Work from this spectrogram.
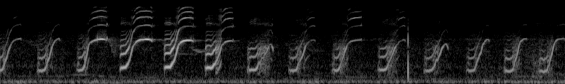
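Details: Guinea pig, a happy furry pet, calling in loud rising whistle-like squeals, about two or three each second, several overlapping early on, then softer single wheeks with one sharp click.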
